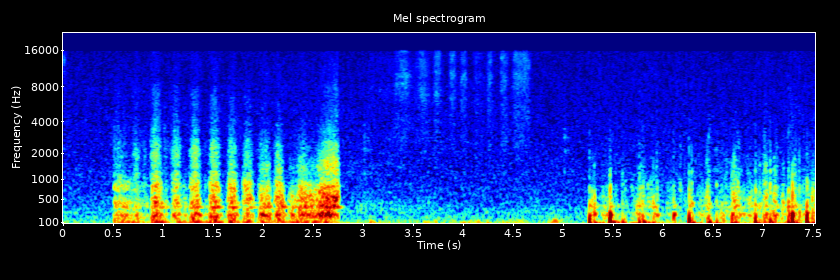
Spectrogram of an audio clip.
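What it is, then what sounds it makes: Foam microphone windscreen, tapped and scratched. Long dark nails tap and scratch the surface of a black foam microphone windscreen, making muffled, low, thumping scratches. A dense burst of scratching is followed by a quieter pause, then a rapid run of soft taps.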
